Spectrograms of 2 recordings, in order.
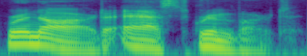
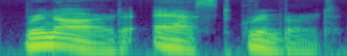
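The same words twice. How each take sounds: The two takes are said the same way.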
